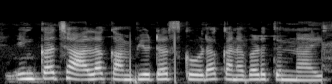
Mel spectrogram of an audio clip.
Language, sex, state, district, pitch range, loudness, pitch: Telugu, female, Telangana, Mahabubabad, 225-245 Hz, -13 LUFS, 235 Hz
